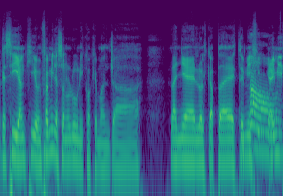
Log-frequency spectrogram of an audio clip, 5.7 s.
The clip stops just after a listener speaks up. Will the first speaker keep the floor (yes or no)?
yes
